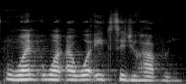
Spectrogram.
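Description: A woman's voice: medium pitch, steady tone, a little fast, a little mellow. A woman in her twenties hosting a casual podcast in a bubbly, informal, teasing way. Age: 20s. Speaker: podcast host.

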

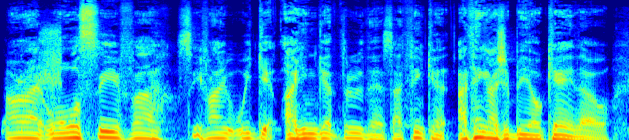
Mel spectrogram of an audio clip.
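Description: A man with a hoarse voice hosting a finance podcast and interviewing a guest, upbeat in his intro. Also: mid-range voice, fast, dark tone, no room sound. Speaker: podcast host.

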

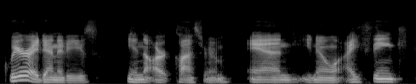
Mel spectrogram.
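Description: A man's voice: lowish voice, steady tone, unhurried, bright, forceful tone, clear, resonant tone, no room sound. A man co-hosting a podcast, talking casually as he interviews guests. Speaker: podcast co-host.

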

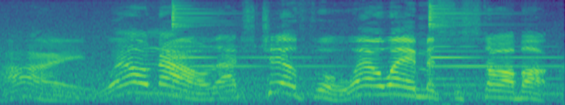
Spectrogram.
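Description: An actor playing a stern, sardonic old whaling captain in an audio drama, with a commanding manner. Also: male voice, high voice, very animated, measured pace, bright, forceful tone, soft background music, exaggerated voice.

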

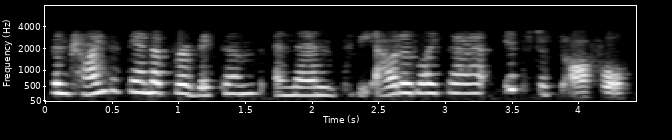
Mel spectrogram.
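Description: Woman playing high-voiced caller on tinny phone. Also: normal speed, lightly acted. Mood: sympathetic, indignant. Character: sympathetic, worried female caller. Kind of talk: scripted fiction podcast acting. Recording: tinny narrow phone line.

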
